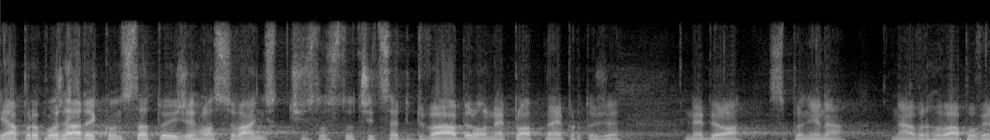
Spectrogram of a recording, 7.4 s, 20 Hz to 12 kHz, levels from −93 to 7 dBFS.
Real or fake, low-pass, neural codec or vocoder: real; 9.9 kHz; none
